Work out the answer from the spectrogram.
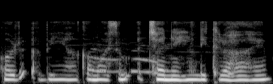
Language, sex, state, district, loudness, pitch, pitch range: Hindi, female, Himachal Pradesh, Shimla, -14 LUFS, 215 Hz, 210-225 Hz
